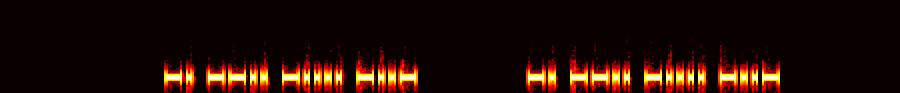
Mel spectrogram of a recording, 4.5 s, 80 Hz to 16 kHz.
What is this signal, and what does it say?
Morse code, heard as a keyed tone, about 46 wpm, 700 Hz. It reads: NZ6X NZ6X
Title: USA Call Signs - 4 Characters - Repeated 2x - 45wpm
